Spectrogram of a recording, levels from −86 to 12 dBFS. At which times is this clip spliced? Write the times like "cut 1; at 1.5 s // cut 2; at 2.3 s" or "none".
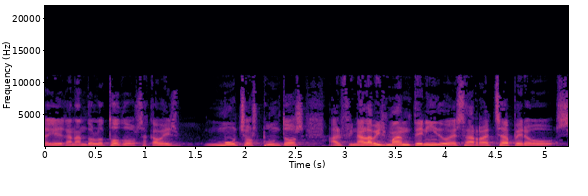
cut 1; at 2.8 s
